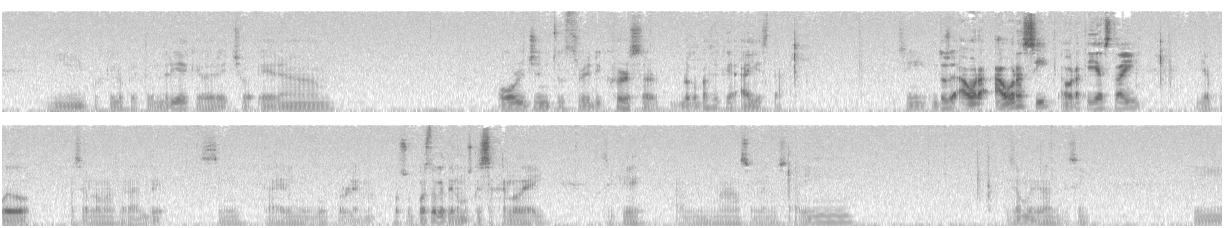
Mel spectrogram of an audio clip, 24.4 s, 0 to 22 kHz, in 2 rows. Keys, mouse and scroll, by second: 4.5 click, 5.7-6.1 scroll up 3, 6.1 shift+middle click, 6.8-7.3 shift+scroll up 3, 7.4 scroll down 2, 8.0 middle click, 9.7 s, 12.2 click, 12.5 middle click, 13.5 scroll down 1, 14.2-14.9 scroll down 1, 14.9-16.3 drag, 16.3-18.1 middle drag, 18.2 s, 19.6 click, 20.1 s, 20.7 click, 21.1-22.9 middle drag, 23.7 click.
